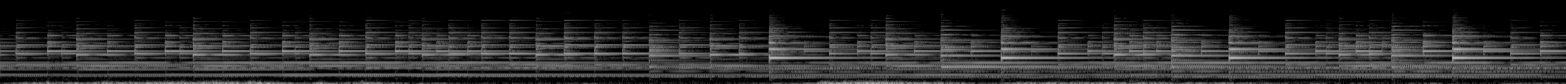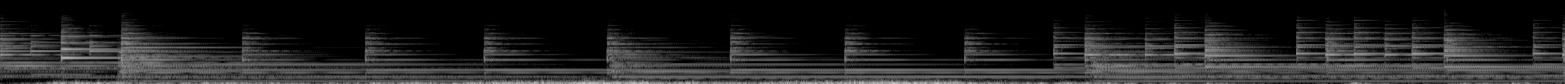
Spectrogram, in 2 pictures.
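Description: Russian church bells rung by hand in the traditional Zaonezhye-style peal: rapid strokes on the small treble bells over repeating strokes of middle bells. Deeper bells join about halfway through, and the quick high strokes thin out for a while before picking up again near the end.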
